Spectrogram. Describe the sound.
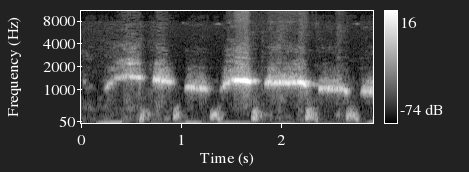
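A man whistles a slow, steady melody of sustained mid-pitched notes, each gliding slightly, with soft low thumps or footsteps sounding between the notes as he walks back up the stairs.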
